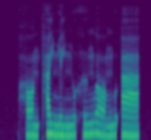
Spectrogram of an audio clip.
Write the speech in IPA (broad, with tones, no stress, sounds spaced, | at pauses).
h ɔː˩ n pʰ a˥˨ j ɲ e˧˩ j ɲ u˧˩ h ɯː˧˥ ŋ l ɔː˧˩ ŋ u˧˥ ʔ aː˧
